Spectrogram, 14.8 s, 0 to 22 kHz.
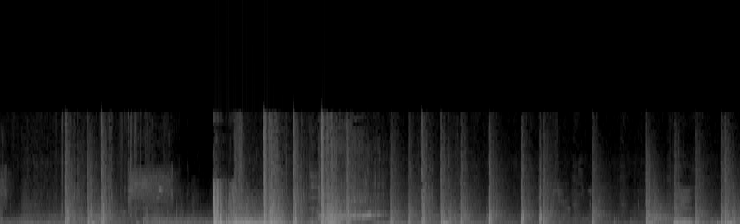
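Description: Gunfire from a settler in the Fallout 4 video game cracks out in repeated sharp shots, some in quick bursts, with heavy thuds and in-game effects over a noisy battle, while a voice talks intermittently.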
